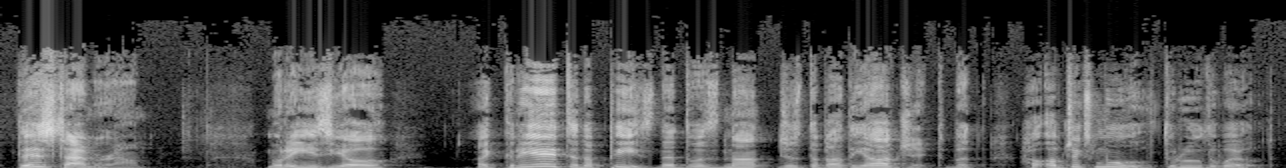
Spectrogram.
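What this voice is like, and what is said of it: Put-on Italian accent. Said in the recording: “let's hear your Italian accent ... he has to be a pussy sounding Italian ... I got his accent.”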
